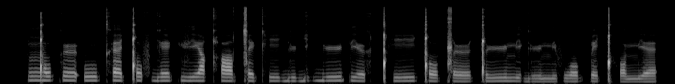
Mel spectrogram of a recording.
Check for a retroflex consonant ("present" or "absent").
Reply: absent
